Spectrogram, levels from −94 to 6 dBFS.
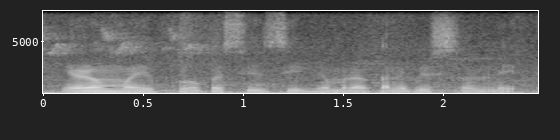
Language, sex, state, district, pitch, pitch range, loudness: Telugu, male, Telangana, Hyderabad, 135 Hz, 130-140 Hz, -17 LUFS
